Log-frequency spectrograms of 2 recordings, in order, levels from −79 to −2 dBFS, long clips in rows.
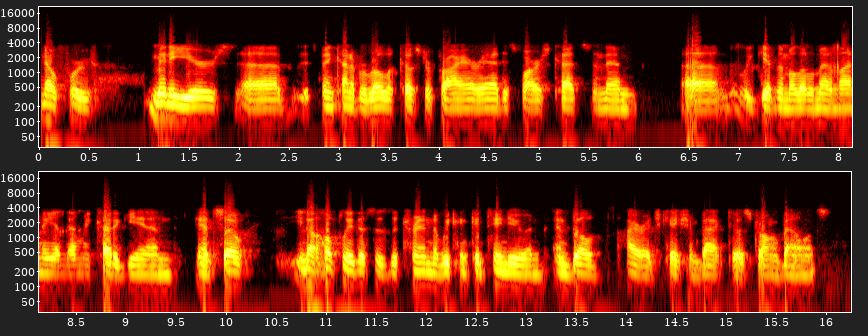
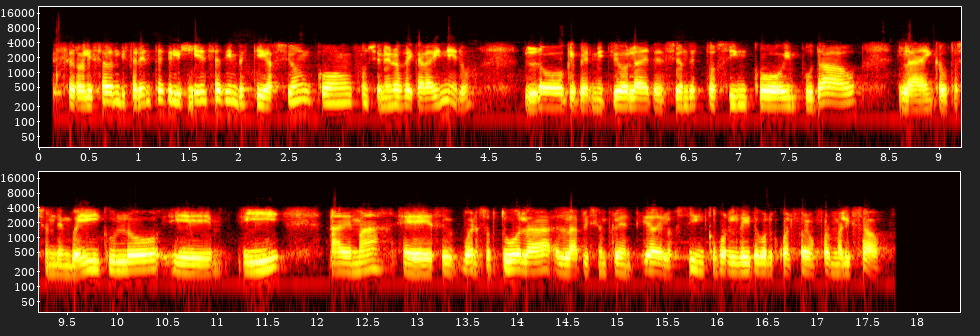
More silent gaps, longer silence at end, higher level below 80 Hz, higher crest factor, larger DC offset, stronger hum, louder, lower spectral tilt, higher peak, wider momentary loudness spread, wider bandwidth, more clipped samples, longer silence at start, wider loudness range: neither; second, 0.25 s vs 0.8 s; first, -58 dBFS vs -72 dBFS; about the same, 14 dB vs 14 dB; neither; neither; second, -20 LUFS vs -14 LUFS; first, -7 dB/octave vs -5.5 dB/octave; second, -6 dBFS vs 0 dBFS; about the same, 7 LU vs 8 LU; first, 9 kHz vs 4.5 kHz; neither; second, 0 s vs 0.15 s; about the same, 2 LU vs 2 LU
